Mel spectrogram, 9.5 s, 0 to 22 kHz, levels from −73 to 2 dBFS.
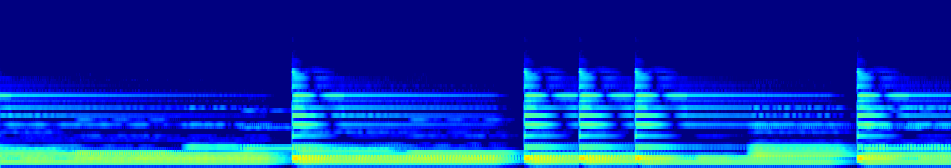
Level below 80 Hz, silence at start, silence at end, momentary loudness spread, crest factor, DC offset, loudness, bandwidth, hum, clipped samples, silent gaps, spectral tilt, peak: -86 dBFS; 0 s; 0 s; 6 LU; 16 dB; under 0.1%; -33 LUFS; 8.8 kHz; none; under 0.1%; none; -8 dB/octave; -16 dBFS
